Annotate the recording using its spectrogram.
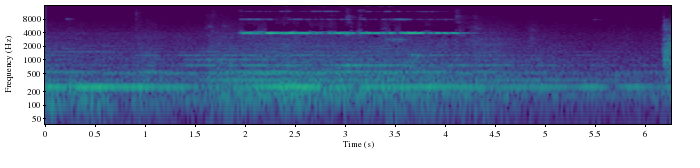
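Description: Elevator car running with a steady low hum, and a high electronic tone sounding for about two seconds in the middle as the car reaches its floor.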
